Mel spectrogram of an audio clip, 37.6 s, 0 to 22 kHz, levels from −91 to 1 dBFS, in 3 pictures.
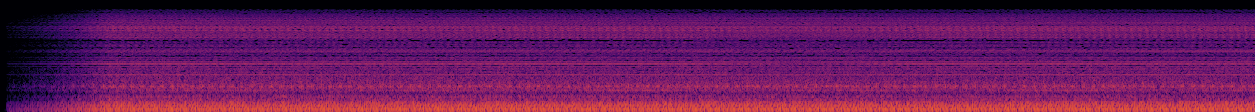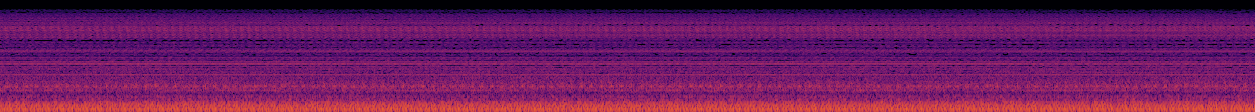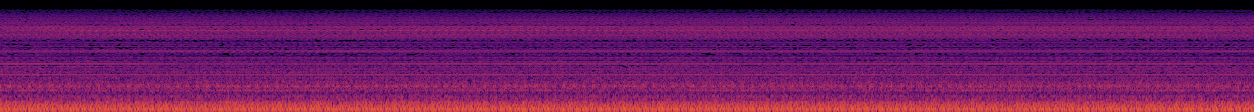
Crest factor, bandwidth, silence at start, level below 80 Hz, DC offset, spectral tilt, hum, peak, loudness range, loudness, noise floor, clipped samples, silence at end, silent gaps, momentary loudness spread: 14 dB; 16.5 kHz; 0.2 s; -40 dBFS; under 0.1%; -3.5 dB/octave; none; -22 dBFS; 0 LU; -36 LUFS; -56 dBFS; under 0.1%; 0 s; none; 1 LU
